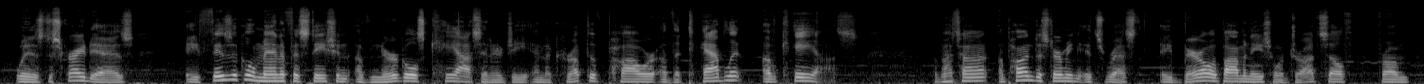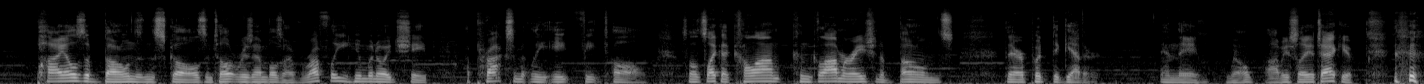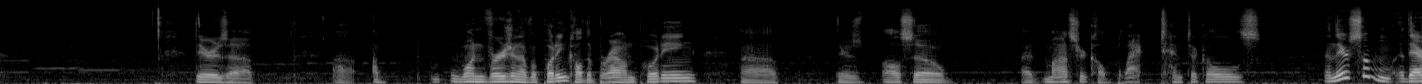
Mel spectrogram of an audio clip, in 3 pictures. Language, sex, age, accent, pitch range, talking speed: English, male, 40-59, American, 105-135 Hz, 125 wpm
